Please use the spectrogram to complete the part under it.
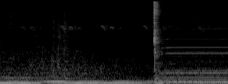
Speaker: Bilge pump. Can you hear that?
